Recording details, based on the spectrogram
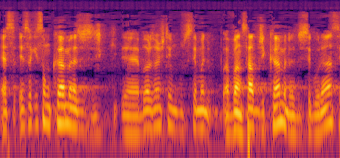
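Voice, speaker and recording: This man talks at a very fast pace, his medium pitch showing ordinary variation. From Minas Gerais, Brazil. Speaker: conference speaker. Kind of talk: presentation talk. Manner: hesitant, many fillers.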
